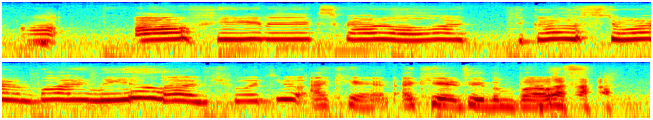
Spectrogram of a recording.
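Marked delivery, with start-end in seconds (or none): 0.2-4.8 high voice straining to sound fake low. Asked for Maya's best impression of Mia, do it as Maya doing a Mia impression. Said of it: "me doing a high voice trying to do a low voice".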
